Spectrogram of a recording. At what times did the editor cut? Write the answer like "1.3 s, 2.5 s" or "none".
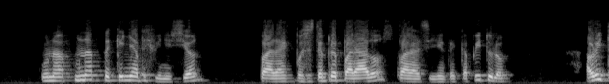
1.4 s, 2.9 s, 4.0 s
